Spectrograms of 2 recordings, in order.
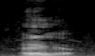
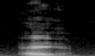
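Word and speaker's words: ayuh: Aya. Yeah. Yeah. How do you spell it? A-Y-U-H. Aya.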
